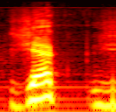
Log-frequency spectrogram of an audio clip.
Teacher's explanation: य का उच्चारण स्थान जो है तालव्य है तालव्य या फिर तालू तालू बोलते हैं ना तालव्य को तालू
